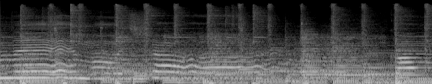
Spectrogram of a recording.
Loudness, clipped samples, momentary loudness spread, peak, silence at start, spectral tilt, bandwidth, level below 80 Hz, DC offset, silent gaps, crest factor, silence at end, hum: -20 LUFS; under 0.1%; 7 LU; -4 dBFS; 0 s; -6 dB/octave; 18 kHz; -30 dBFS; under 0.1%; none; 16 dB; 0 s; none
